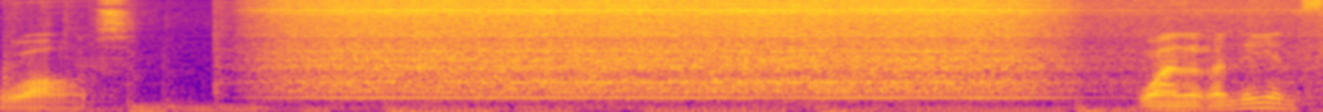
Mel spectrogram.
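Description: A power saw whines loudly as it cuts through wood.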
